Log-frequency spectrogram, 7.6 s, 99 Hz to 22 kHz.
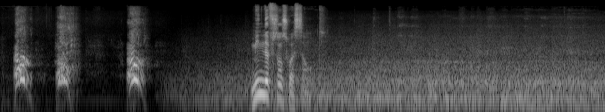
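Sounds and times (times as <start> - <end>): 
Paris metro train rumbling along: 2.0 - 7.5
speech: 3.1 - 4.3.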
